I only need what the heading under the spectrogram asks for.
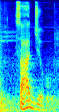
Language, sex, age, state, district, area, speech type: Bengali, male, 30-45, West Bengal, Paschim Bardhaman, urban, read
